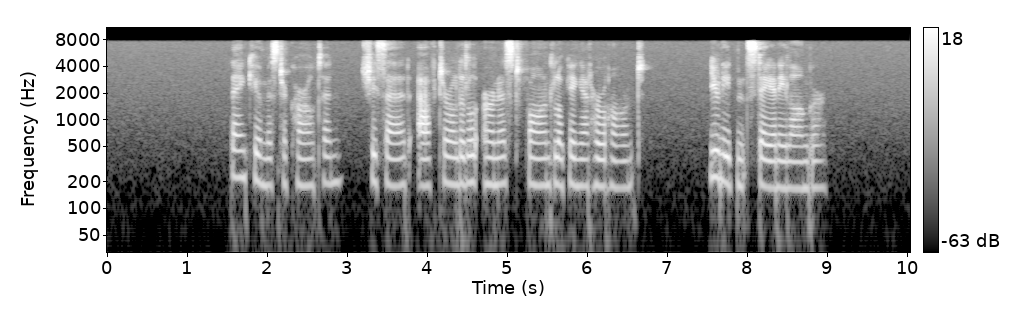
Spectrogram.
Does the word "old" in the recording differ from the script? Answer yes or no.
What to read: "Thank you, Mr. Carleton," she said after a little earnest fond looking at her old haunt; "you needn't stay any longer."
yes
